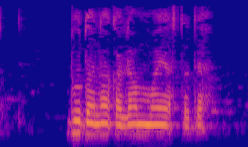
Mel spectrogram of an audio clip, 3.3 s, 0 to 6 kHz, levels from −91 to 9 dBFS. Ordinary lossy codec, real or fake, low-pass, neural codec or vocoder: MP3, 24 kbps; real; 5.4 kHz; none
